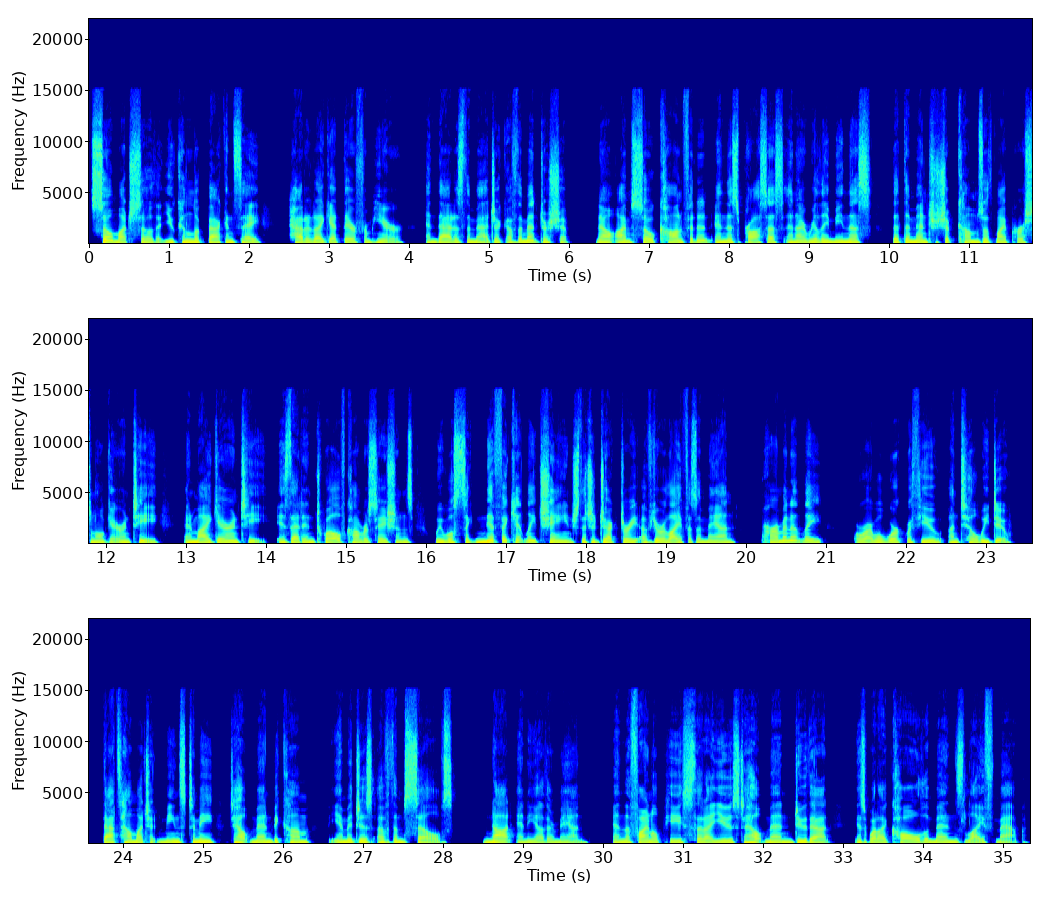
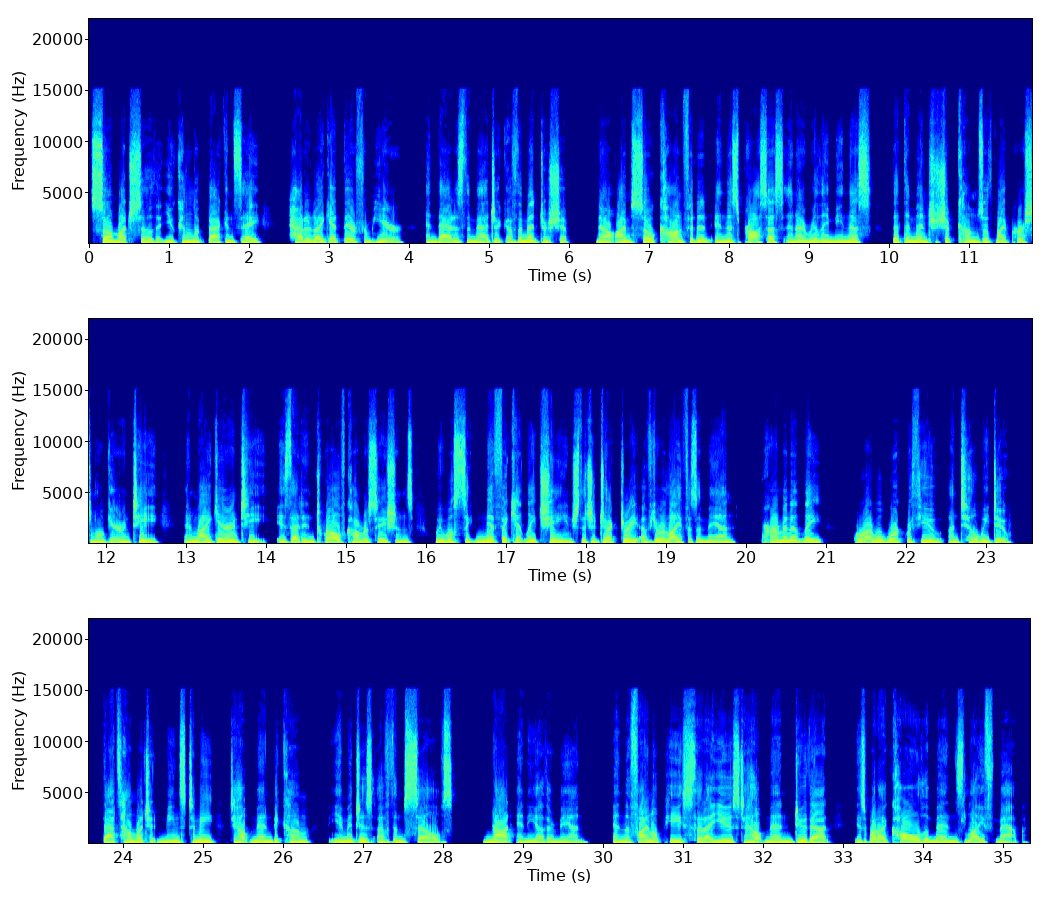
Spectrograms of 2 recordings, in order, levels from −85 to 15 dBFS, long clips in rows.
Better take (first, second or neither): first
